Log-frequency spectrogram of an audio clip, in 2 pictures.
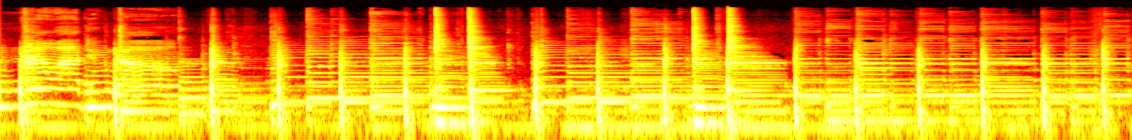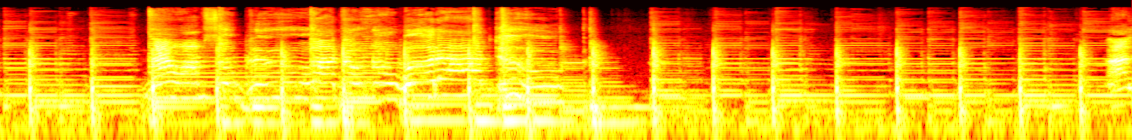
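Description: Sierra steel-string acoustic guitar playing a blues instrumental break: picked single notes over a bass line, with a stretch of wavering, bent notes in the middle.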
